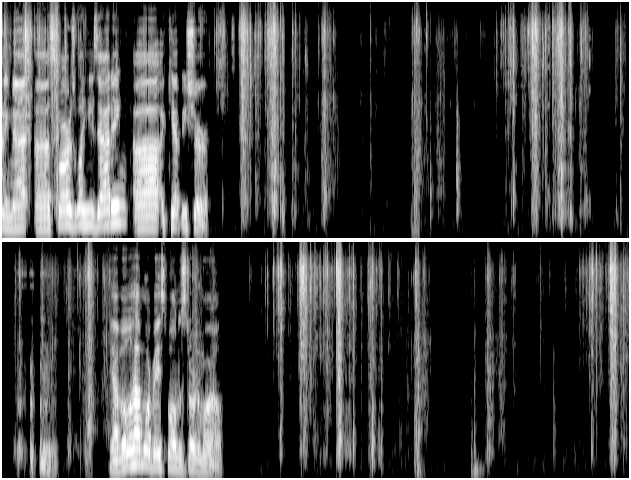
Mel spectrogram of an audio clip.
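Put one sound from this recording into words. A foil trading card pack crinkles as it is torn open.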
